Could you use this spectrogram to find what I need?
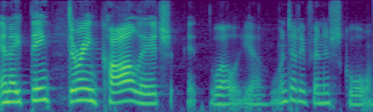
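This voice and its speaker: A woman with an ordinary speaking voice talks at a moderate pace and fairly high pitch, with ordinary pitch variation, in a dry, close sound with no echo. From Mexico (Jalisco), raised in US from age five. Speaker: livestream podcast guest, office worker. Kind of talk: casual chat, personal testimony. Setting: live-streamed video podcast.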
